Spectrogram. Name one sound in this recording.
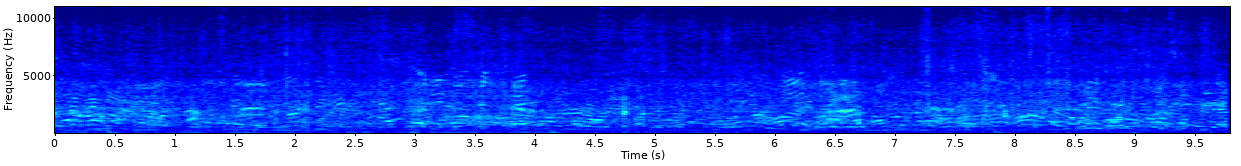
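Water splashes as a child swims.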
